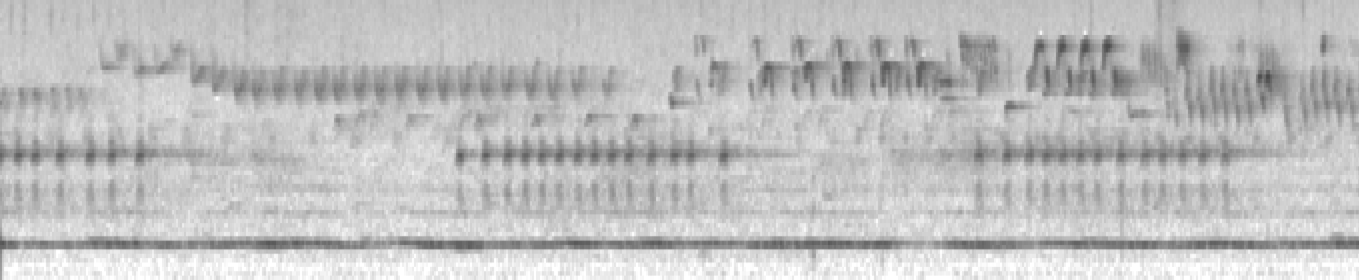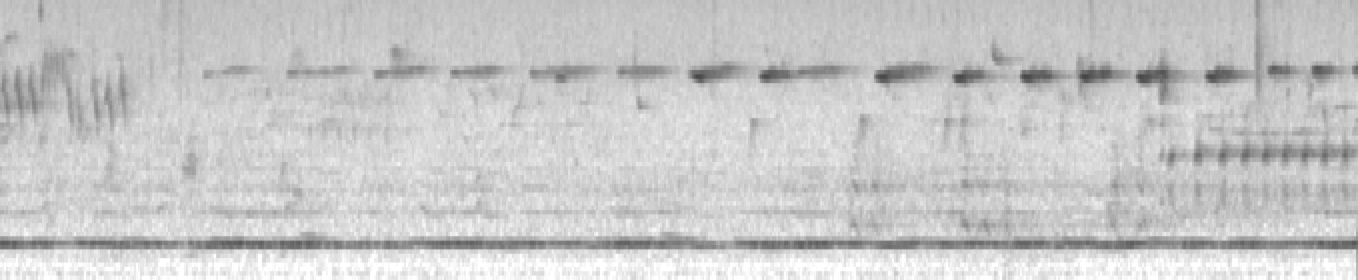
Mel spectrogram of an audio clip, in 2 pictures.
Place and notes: Manušice, Česká Lípa, Česko - Frogs
Severovýchod, Česká republika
